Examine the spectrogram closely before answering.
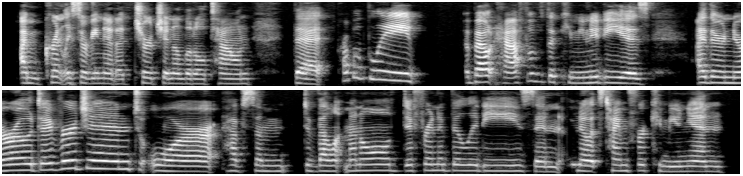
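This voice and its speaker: With an unremarkable speaking voice, a woman talks at a moderate pace and medium pitch with ordinary pitch variation in a very clean recording with a silent background. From Upper Michigan, US. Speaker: Episcopal priest and diocesan staff. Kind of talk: casual discussion.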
